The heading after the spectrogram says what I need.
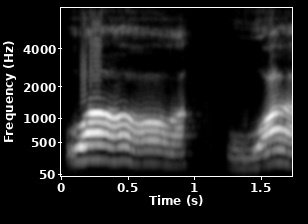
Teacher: ওয়াটাকে 2 ঠোঁট গোল করে উচ্চারণ করব।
